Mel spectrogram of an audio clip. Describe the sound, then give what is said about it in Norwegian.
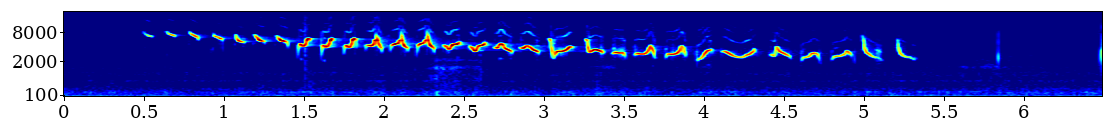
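A willow warbler sings one clear, sweet phrase of rapid notes that gently descend in pitch over about five seconds, distinct against a quiet background. “Nydelige løvsanger.”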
